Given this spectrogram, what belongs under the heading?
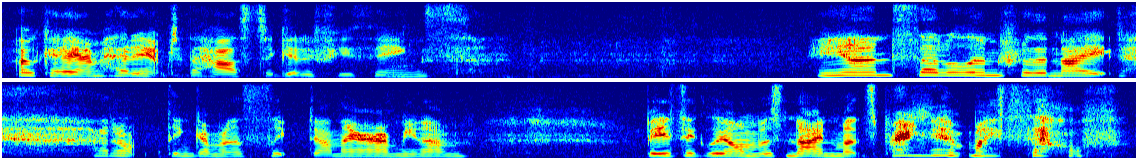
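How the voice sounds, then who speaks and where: In a wooden barn at night and a farmhouse kitchen, a woman in her thirties vlogs casually, soft-spoken and often whispering. Her pitch is fairly high and her speed normal, and a slight hiss or hum runs underneath.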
